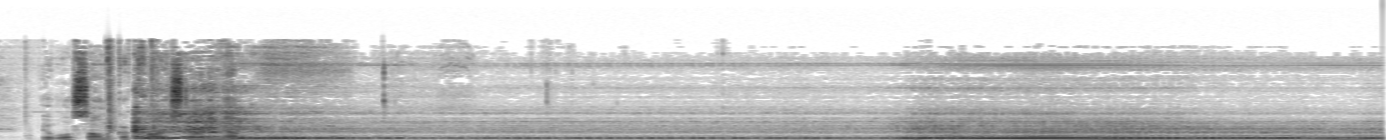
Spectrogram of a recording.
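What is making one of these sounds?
A recorded car engine idles and revs through a small tinny speaker.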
